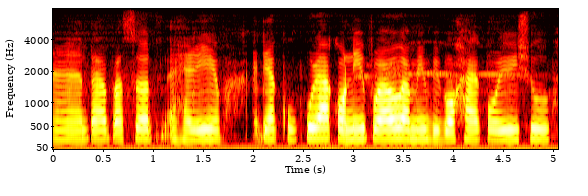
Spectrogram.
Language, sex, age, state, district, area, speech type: Assamese, female, 60+, Assam, Dibrugarh, rural, spontaneous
